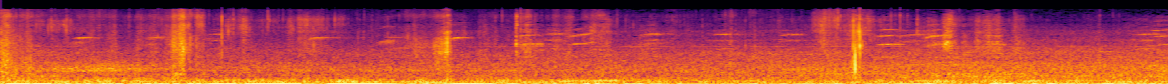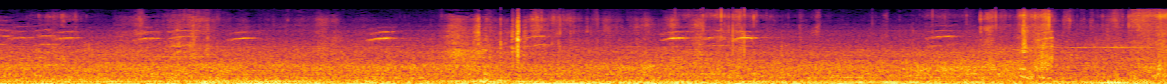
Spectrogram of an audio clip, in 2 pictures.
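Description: Faint outdoor ambience: small birds chirping in short, high, scattered chirps over a low rumble, with a few soft clicks.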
